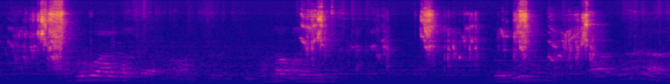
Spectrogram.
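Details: Budgerigars give short, scratchy squawks and harsh chirps in bursts about a second apart, with soft warbling chatter between them, in a quiet indoor setting.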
